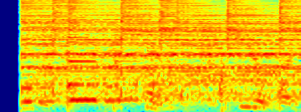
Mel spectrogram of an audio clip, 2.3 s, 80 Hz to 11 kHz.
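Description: A drum kit, cymbals and hi-hat to the fore, playing with an electric Stratocaster and a J-45 acoustic guitar in an instrumental jam that cuts in abruptly already under way. Cymbal strikes about every half second ring over a steady wash.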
